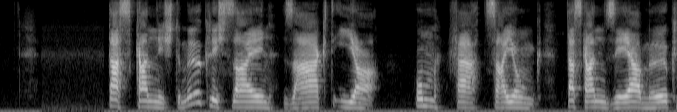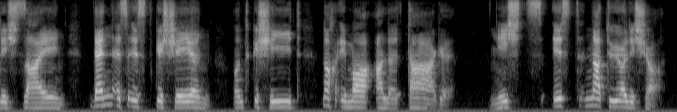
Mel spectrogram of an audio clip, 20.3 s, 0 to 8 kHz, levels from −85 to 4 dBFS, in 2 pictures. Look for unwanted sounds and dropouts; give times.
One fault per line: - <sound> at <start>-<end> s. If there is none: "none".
none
